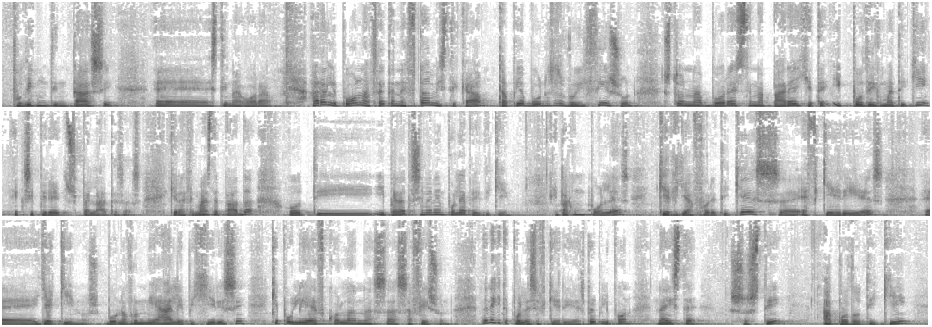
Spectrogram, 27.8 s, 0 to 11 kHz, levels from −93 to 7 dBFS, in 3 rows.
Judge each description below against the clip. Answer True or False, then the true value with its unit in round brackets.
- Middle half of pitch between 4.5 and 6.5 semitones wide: True (5.2 semitones)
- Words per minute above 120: True (150 wpm)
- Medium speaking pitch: True (155 Hz)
